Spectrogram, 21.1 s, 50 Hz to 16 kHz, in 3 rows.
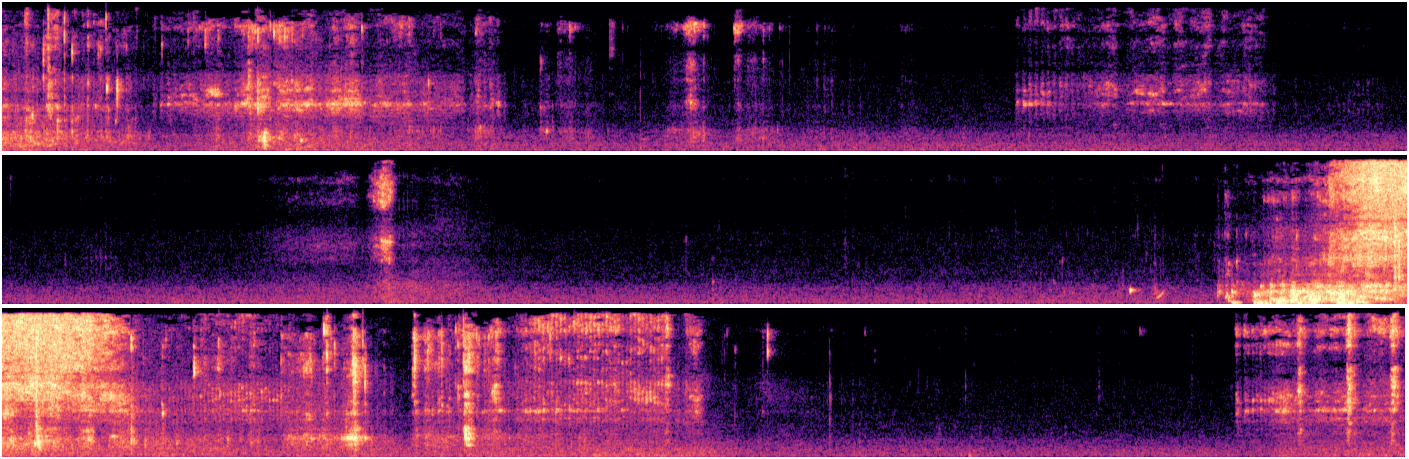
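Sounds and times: fish splashing at the surface: 0:13.1 - 0:14.7.

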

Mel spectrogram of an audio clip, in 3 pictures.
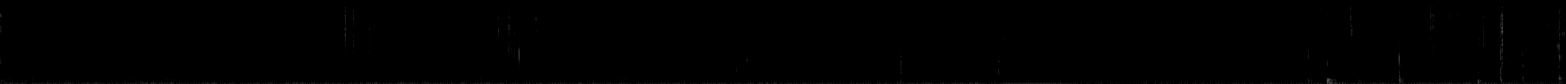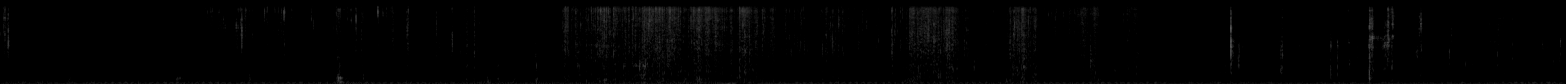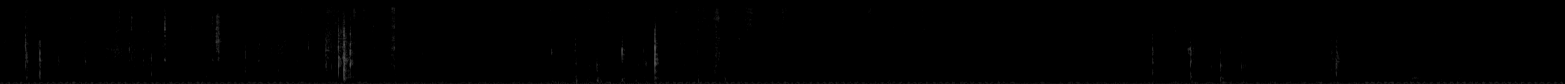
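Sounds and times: plastic packaging crinkling: 0:16.8 - 0:35.3.

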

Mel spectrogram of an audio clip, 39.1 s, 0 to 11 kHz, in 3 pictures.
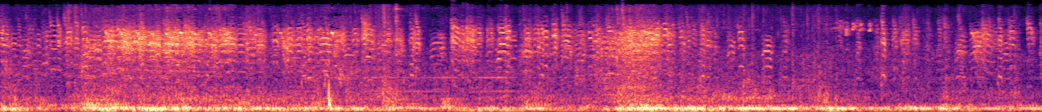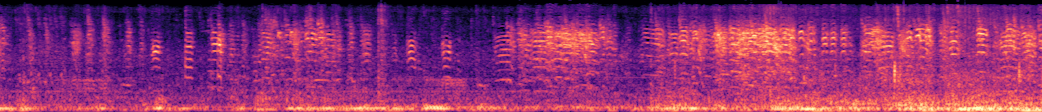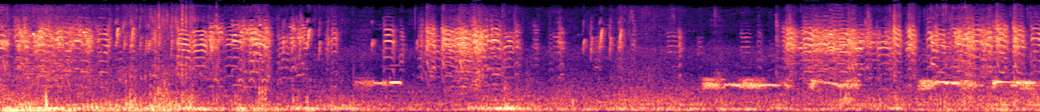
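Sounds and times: finches chirping: 0:19.2 - 0:39.0
wings flapping: 0:21.2 - 0:30.5.

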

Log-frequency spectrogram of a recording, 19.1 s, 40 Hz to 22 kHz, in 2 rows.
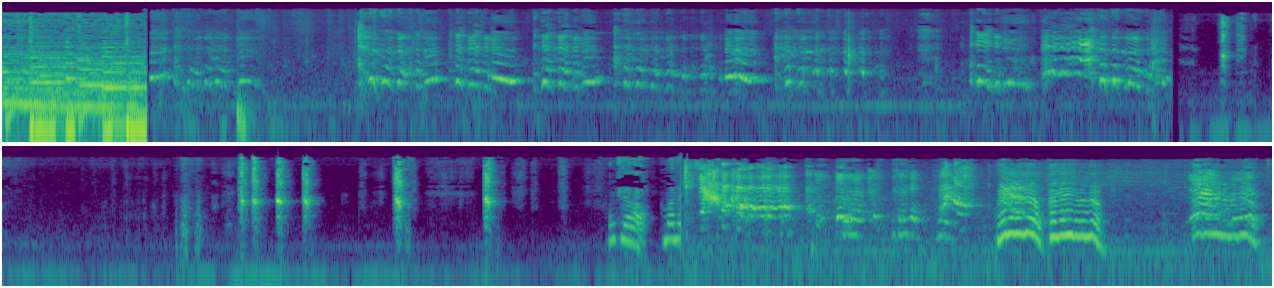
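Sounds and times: toddler laughing: 0:01.1 - 0:02.0, 0:02.7 - 0:09.3, 0:14.7 - 0:16.9, 0:18.4 - 0:19.0.

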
